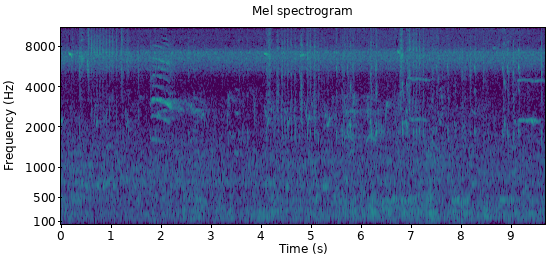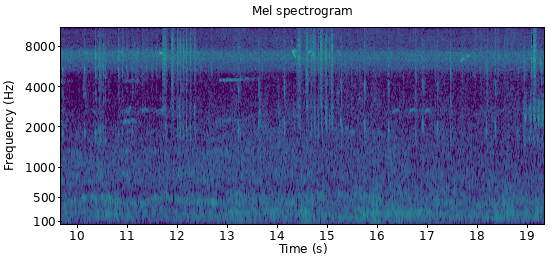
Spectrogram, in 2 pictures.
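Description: Faint hummingbird chirps and brief chittering flurries, scattered irregularly, around a hand-held feeder, over a steady high-pitched insect drone.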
